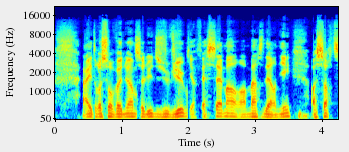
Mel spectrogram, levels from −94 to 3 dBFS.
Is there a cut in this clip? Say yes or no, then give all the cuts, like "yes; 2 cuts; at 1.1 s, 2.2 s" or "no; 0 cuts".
yes; 2 cuts; at 1.2 s, 1.9 s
